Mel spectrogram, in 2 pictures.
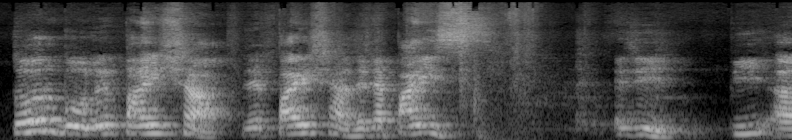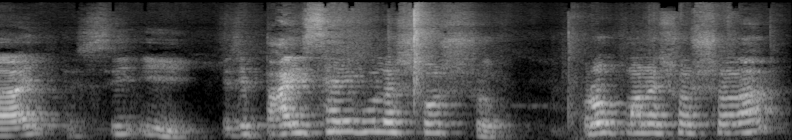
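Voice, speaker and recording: A woman's voice: on the high side, darkish tone. A woman with a Bangladeshi Bengali accent teaching an exam-prep lecture, repeating terms for students to echo and checking often whether they follow. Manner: drills terms by repetition, checks understanding often. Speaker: admission test tutor. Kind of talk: classroom-style lecture.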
